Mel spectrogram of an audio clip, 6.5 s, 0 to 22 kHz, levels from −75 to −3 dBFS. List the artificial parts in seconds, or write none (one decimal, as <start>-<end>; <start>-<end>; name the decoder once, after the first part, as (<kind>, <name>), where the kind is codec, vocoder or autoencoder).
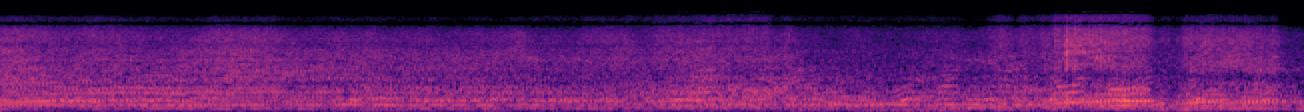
0.6-4.5 (vocoder, BigVGAN v2)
